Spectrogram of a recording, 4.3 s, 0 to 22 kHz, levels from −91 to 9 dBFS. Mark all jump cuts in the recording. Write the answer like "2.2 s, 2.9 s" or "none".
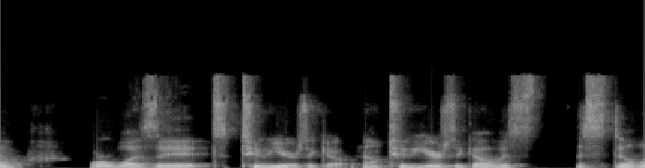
none

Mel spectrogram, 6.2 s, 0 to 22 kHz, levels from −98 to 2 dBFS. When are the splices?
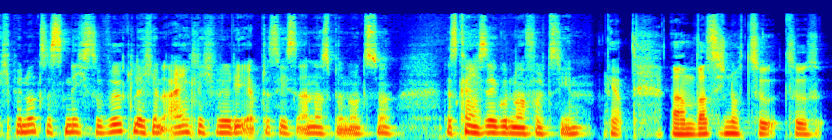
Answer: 4.5 s

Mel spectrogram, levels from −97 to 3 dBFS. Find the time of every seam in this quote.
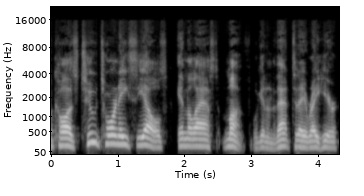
1.8 s

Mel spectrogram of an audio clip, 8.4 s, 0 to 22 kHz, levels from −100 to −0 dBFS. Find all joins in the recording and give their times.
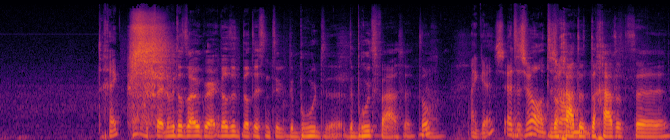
1.5 s, 3.0 s

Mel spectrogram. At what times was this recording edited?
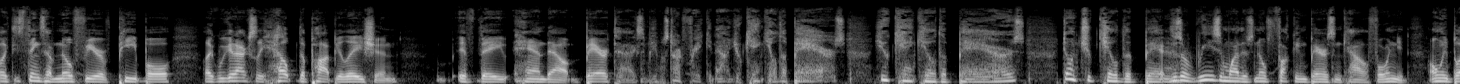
none

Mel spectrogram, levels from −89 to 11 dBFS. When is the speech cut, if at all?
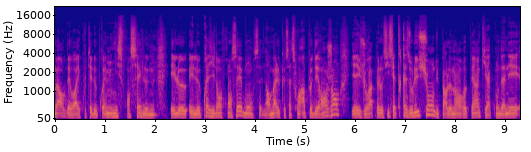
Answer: none

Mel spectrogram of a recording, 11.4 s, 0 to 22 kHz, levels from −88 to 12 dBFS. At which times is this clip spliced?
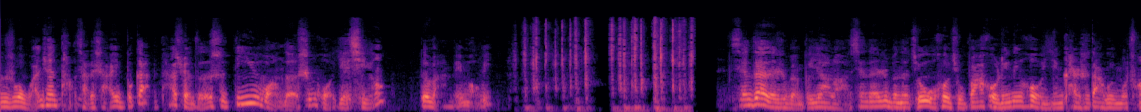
none

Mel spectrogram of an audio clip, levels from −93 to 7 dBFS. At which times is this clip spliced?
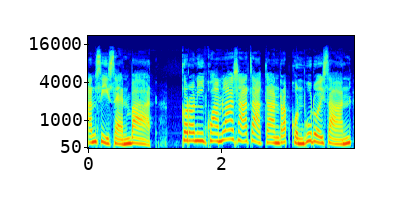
none

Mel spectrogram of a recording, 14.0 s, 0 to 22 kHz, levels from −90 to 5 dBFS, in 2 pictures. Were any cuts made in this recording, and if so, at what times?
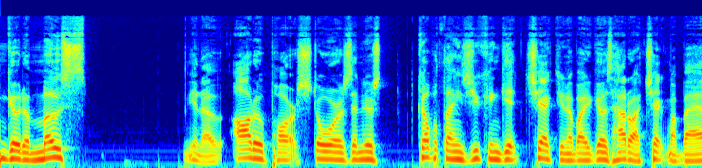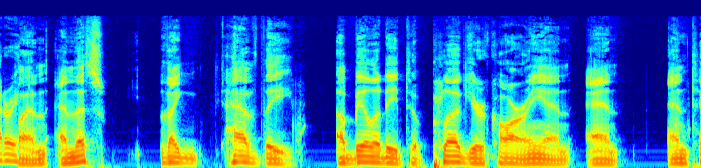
7.2 s

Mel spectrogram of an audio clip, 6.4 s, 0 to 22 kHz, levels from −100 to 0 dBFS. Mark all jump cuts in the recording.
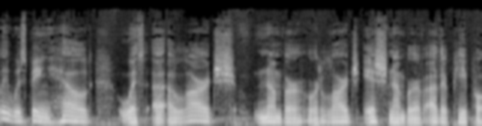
2.2 s

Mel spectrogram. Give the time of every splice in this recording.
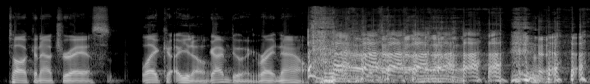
2.1 s

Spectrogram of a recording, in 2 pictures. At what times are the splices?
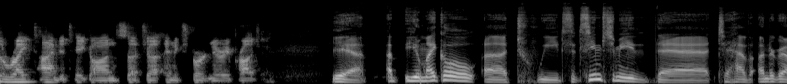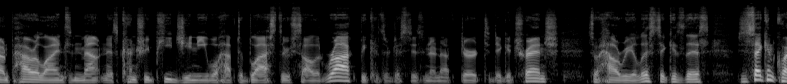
none

